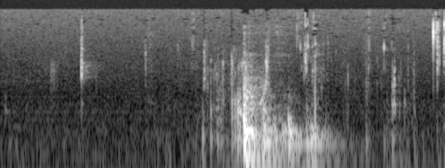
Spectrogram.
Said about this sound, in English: Excuse me while I take a sip of water.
